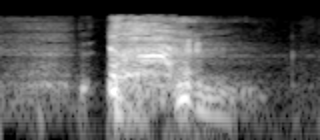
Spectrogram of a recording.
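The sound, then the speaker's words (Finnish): A single harsh cough from someone with a lingering cough: one loud, rasping burst that lasts about half a second, preceded by faint breathy sounds and heard alone without talk. “Pahoittelut tästä yskimisestä. Mulla on vähän ollut tuota yskää tuossa.”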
